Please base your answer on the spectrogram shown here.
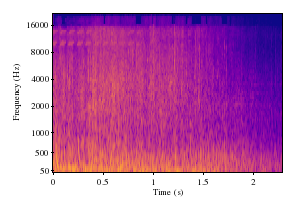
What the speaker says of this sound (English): Freeze is left with no other choice but to destroy his life's work and detonate his generator to save Batman and Nora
